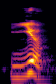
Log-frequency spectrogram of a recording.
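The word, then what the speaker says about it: ё: the sound and the various words will be yo let's go on with the reading practice the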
